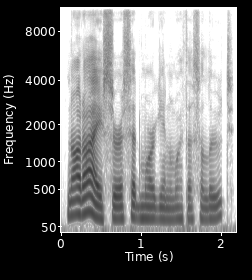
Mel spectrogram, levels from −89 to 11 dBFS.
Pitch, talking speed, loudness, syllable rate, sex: 140 Hz, 220 wpm, -19 LUFS, 5.4 syllables/s, male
